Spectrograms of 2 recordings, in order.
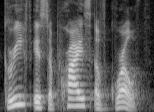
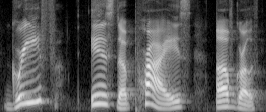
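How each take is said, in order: First: Said in the usual way. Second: Slow, loud, word-by-word "is the price of growth"; emphatic repeat. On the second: Real, not acted. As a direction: punch "Grief", pause, then land each word deliberately.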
